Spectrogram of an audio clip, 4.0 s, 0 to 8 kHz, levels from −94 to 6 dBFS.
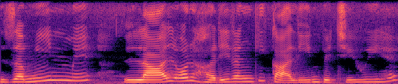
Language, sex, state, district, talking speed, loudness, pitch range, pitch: Hindi, female, Bihar, Darbhanga, 165 wpm, -18 LUFS, 215-315 Hz, 240 Hz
